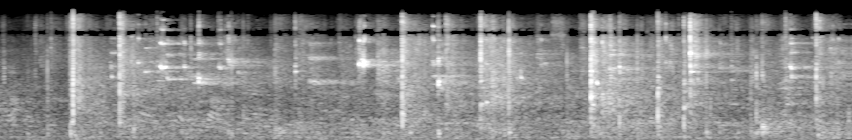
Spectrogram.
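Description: Badminton rackets smack a shuttlecock in quick rallies.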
